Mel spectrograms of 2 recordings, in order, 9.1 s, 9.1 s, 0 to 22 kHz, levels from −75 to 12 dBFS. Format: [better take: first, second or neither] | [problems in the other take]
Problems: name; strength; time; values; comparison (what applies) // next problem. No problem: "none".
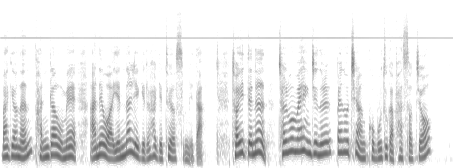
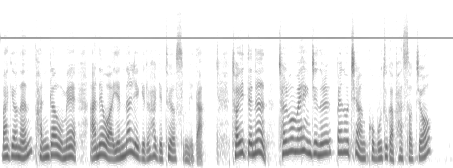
first | high-pitched whine; loud; throughout; 9.5 kHz, 7 dB below the speech; faint in the first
